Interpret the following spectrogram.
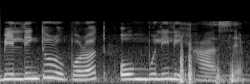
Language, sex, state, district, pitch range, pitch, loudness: Assamese, female, Assam, Kamrup Metropolitan, 235-255 Hz, 240 Hz, -14 LUFS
